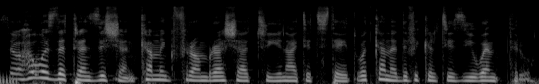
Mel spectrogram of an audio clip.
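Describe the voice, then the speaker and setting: A woman's voice: fairly low pitch, moderate pace, a little mellow, no room sound. Upbeat female talk show host. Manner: upbeat, asks simple prompting questions. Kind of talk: interview.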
